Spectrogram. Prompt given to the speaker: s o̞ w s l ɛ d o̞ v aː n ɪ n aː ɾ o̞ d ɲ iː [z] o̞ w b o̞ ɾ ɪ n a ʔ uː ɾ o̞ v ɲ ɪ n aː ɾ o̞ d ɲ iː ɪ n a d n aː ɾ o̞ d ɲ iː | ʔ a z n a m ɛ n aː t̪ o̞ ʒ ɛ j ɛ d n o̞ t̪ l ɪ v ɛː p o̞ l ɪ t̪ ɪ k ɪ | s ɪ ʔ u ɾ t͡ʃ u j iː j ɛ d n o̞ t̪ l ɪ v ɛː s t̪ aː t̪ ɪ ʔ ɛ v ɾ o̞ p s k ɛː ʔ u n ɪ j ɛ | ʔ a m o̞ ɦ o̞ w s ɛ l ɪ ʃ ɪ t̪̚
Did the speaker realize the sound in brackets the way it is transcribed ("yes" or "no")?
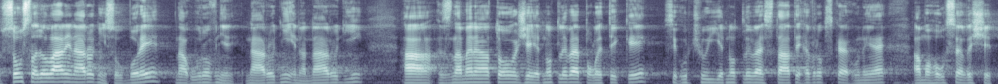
no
